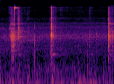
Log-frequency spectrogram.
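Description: Metal hardware of swing-set trapeze rings creaking and clicking under a hanging child's weight, with a sharp click about a second in and a few faint ticks.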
